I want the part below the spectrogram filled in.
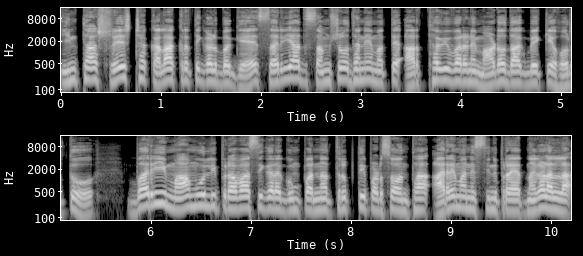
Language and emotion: Kannada, angry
